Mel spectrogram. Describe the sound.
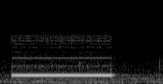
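A single steady mid-pitched telephone tone lasting about one second as a call is placed. It is followed by quiet line hiss.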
